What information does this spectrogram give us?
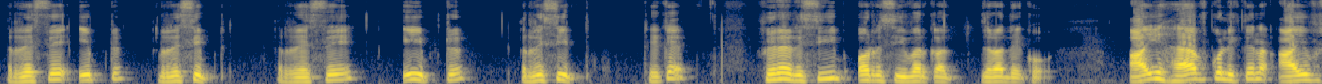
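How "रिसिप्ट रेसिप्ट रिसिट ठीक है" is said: ordinary talk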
